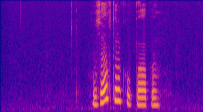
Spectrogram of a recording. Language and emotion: Russian, neutral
